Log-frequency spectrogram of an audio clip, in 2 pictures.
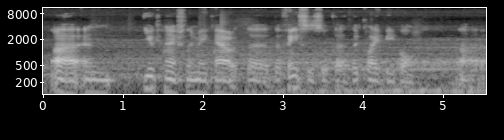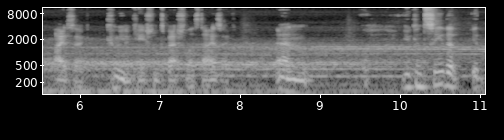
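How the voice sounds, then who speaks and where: A man narrating an improvised tabletop role-playing game as game master, often halting as he thinks aloud. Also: mid-range voice, vocal fry, noisy background. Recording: music playing under the voice.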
